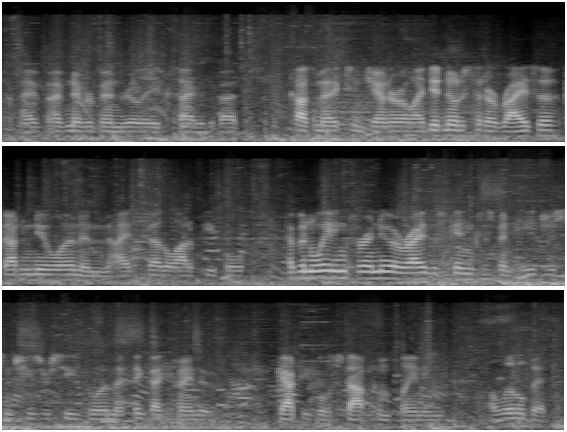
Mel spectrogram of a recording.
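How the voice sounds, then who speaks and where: Music plays in the background. Over it, a man talks at a very fast pace. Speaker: gaming commentator. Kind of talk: gameplay commentary.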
